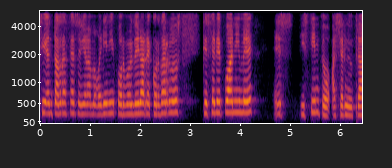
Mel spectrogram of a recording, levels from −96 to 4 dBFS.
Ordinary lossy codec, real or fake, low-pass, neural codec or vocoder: AAC, 48 kbps; fake; 5.4 kHz; codec, 16 kHz, 1.1 kbps, Voila-Tokenizer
